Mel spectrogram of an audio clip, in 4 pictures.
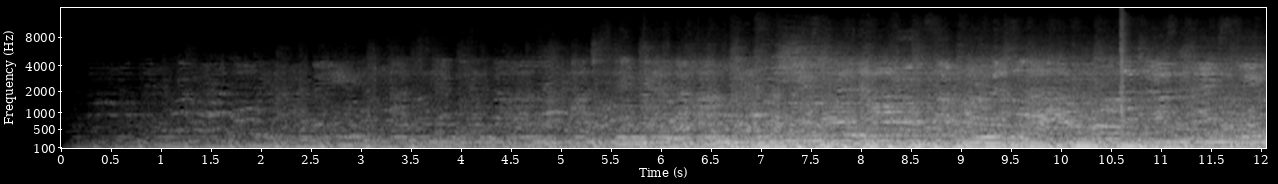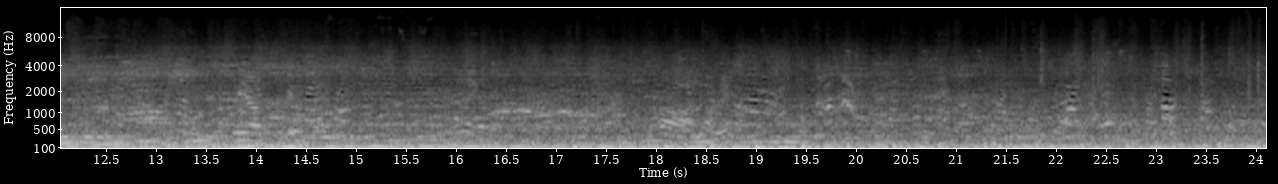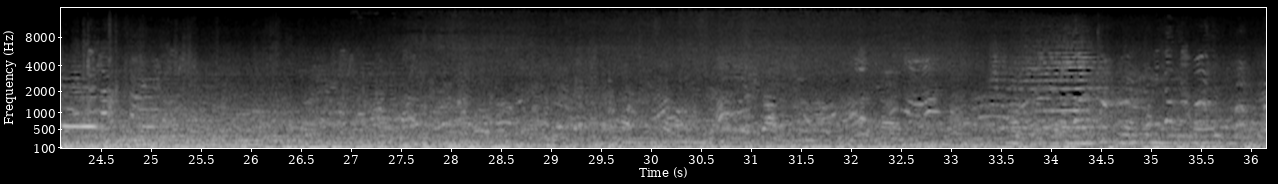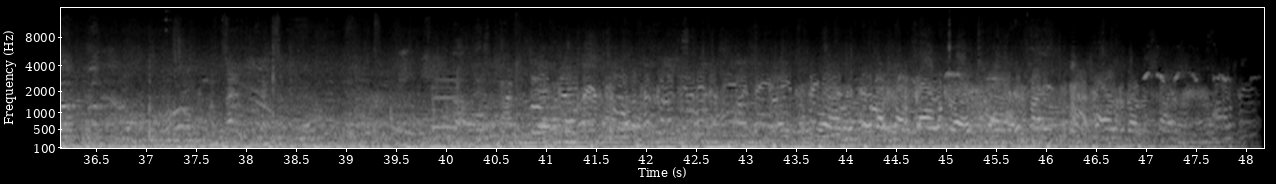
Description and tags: STREET AMBIENCE 3
This is three of three stereo images that I captured on the 24th May in Market Weighton in East Yorkshire at an annual village event called "The Giant Bradley Day". It was a very hot day and I wandered up and down the crowded main street amongst stalls, food sellers and children's entertainers.
ambient, yorkshire, summer, happy, crowd, street, fete, fayre, people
